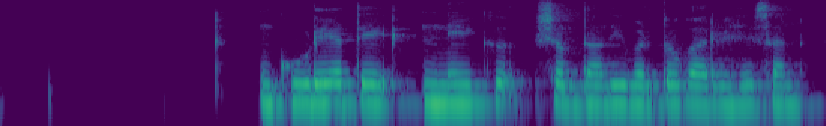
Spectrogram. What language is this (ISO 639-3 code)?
pan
